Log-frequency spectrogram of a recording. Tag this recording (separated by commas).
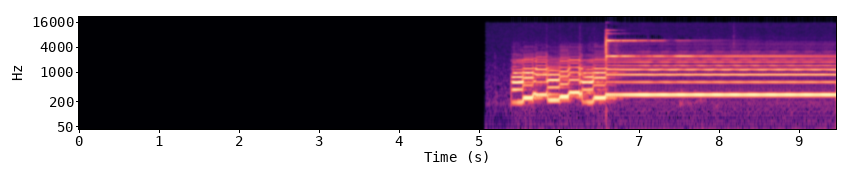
Music, Speech, Ding-dong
